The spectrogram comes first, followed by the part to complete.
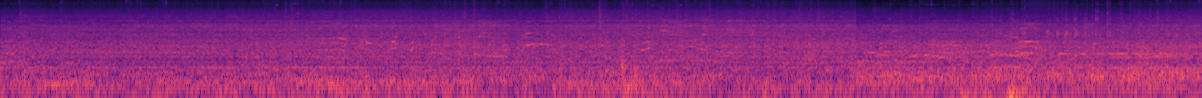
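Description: Large coach bus idling, a steady low engine noise under scattered voices of people gathered around it, with a single thump near the end.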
